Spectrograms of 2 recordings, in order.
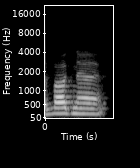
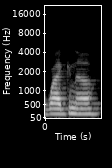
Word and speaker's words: Wagner: them now you'll see the Vagner or Wagner whichever pronunciation you want um group fighting uh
